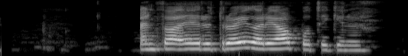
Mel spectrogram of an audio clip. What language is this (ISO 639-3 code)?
isl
